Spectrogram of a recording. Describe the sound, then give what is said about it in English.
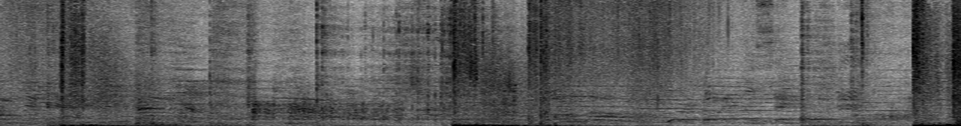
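Heavy cannon fire booms out in several deep, loud blasts, spaced a few seconds apart, each with a rumbling low-end thud and a brief rolling decay amid background commotion, heard from aboard a boat. “Man, those cannons sound realistic today.”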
